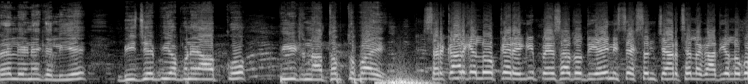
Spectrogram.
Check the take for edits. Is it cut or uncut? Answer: cut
